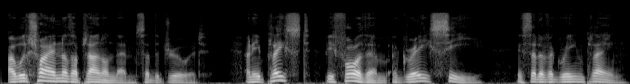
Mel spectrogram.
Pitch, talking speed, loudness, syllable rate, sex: 110 Hz, 220 wpm, -19 LUFS, 5.4 syllables/s, male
